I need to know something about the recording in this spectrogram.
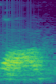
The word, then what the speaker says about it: quahog: As many of you might know, or probably know, wampum is actually made from quahog, or quag, as it's sometimes pronounced, and whelk shells found in and around coastal New England and the Mid-Atlantic.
